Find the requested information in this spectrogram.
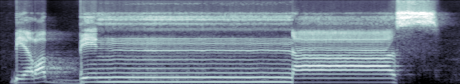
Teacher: با کے اوپر شد ہے، را کو با سے ملائیں گے، را با زبر رب، با نون زیر بن، رب النا، برب الناس۔ نون کے اوپر کیونکہ شد ہے، ایک الف کی مقدار غنہ کر کے پڑھیں گے، آگے الف ہے، ایک الف کی مقدار لمبا بھی کیا جائے گا۔ · نون کے اوپر کیونکہ شد ہے، ایک الف کی مقدار غنہ کر کے پڑھیں گے، آگے الف ہے، ایک الف کی مقدار لمبا بھی کیا جائے گا۔ آگے جو لاسٹ پہ ہے سین ہے، سین سیٹی کے ساتھ پڑھا جاتا ہے، اور آگ کے اوپر زبر ہے، راپور پڑھا جائے گا۔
